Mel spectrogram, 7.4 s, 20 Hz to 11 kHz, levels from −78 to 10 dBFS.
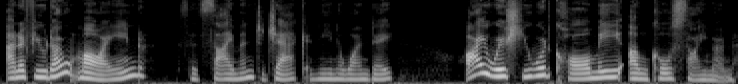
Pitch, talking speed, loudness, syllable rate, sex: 190 Hz, 170 wpm, -19 LUFS, 4.2 syllables/s, female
